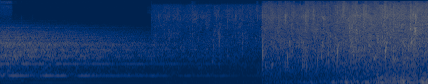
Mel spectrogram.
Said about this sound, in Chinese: 吧嗒吧嗒，轻柔的雨滴淅淅沥沥落下，没多久便汇聚成一场呼啸的山雨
